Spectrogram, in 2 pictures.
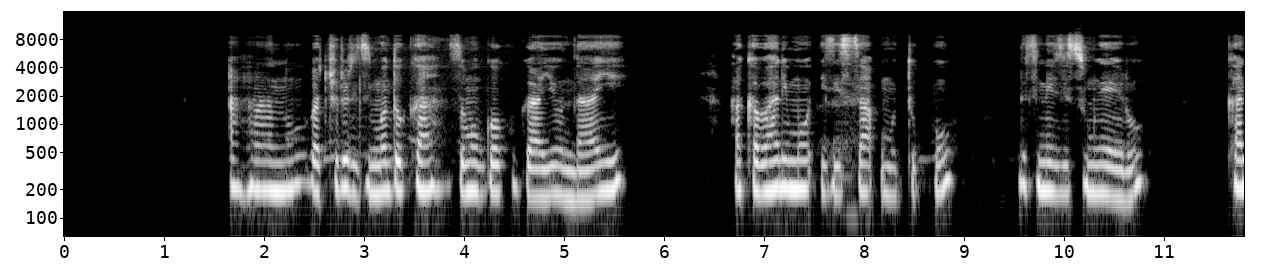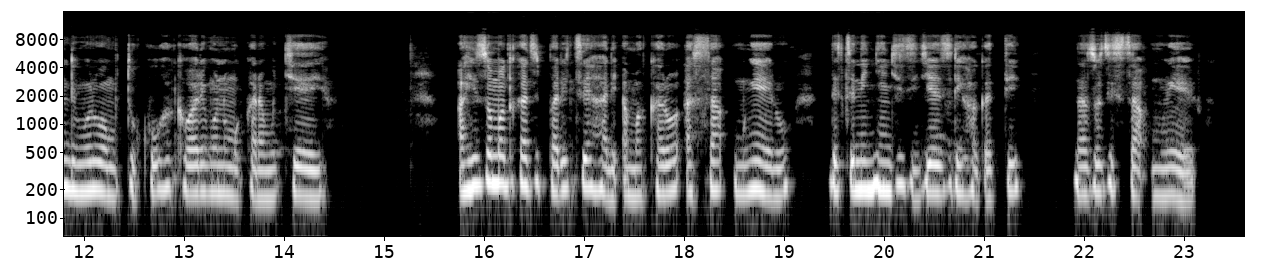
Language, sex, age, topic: Kinyarwanda, female, 18-24, finance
